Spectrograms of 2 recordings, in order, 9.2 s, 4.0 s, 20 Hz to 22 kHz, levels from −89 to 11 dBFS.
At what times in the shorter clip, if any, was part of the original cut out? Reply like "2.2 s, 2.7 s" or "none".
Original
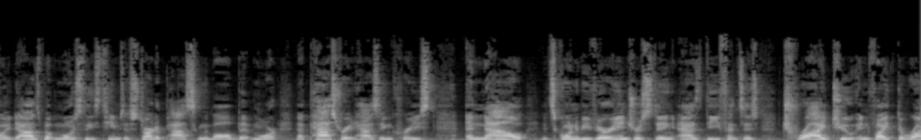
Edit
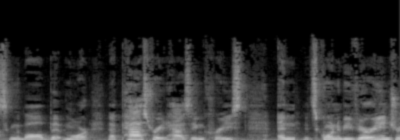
2.9 s

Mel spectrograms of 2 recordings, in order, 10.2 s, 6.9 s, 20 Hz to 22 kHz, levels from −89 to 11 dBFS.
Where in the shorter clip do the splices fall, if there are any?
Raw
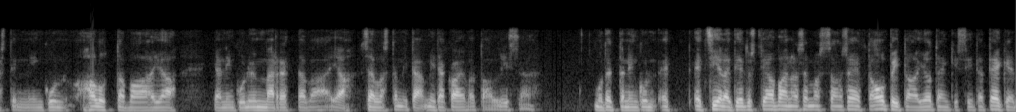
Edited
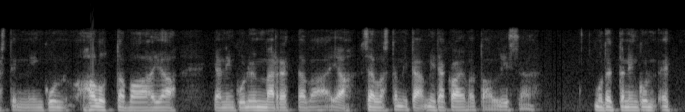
none

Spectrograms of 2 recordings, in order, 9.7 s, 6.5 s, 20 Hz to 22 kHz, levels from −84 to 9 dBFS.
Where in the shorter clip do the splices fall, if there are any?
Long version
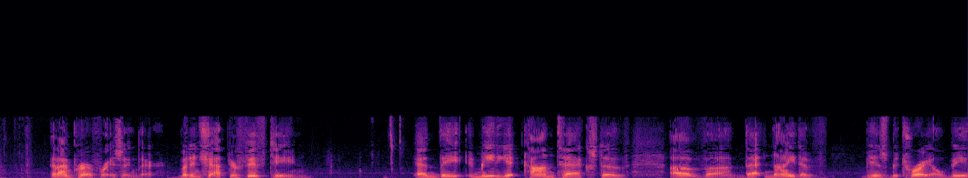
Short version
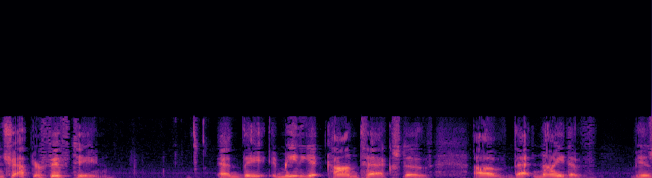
5.1 s

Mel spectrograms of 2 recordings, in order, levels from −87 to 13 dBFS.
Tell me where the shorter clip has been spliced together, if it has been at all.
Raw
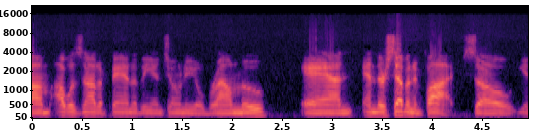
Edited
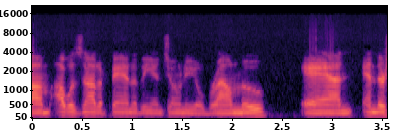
none

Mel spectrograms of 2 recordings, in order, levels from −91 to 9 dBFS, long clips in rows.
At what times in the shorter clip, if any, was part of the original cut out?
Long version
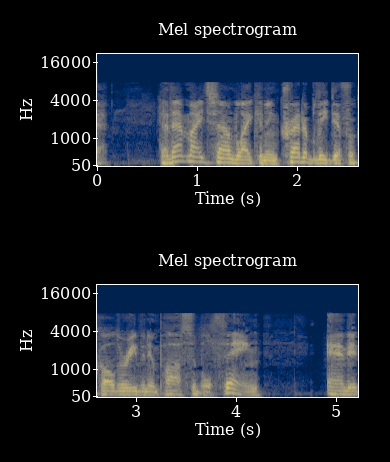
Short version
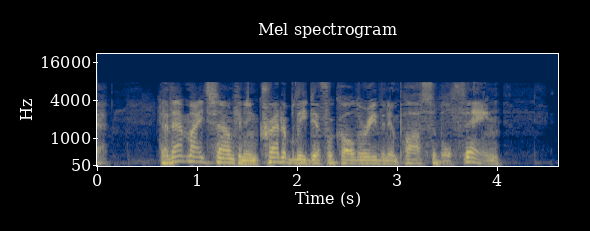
1.4 s

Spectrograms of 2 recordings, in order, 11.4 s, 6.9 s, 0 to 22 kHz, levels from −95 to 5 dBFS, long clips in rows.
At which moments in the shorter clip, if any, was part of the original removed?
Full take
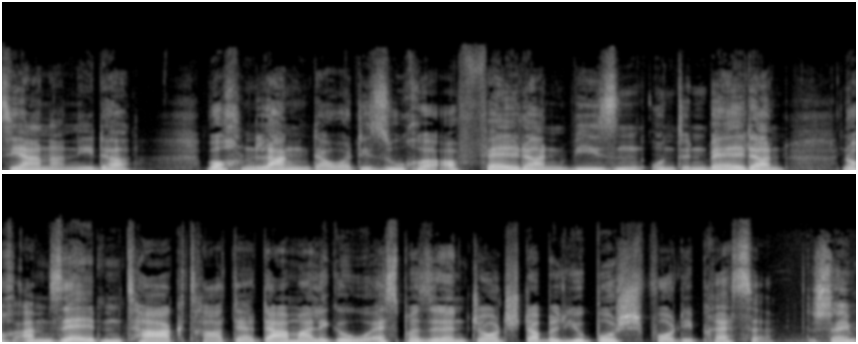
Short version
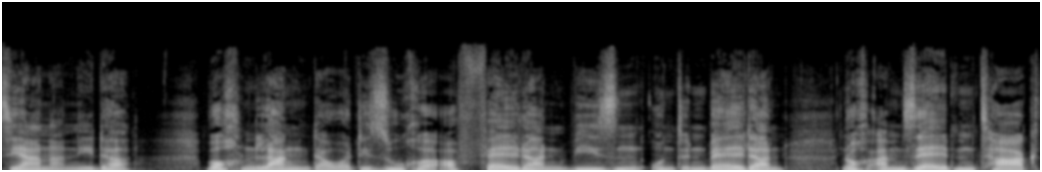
none

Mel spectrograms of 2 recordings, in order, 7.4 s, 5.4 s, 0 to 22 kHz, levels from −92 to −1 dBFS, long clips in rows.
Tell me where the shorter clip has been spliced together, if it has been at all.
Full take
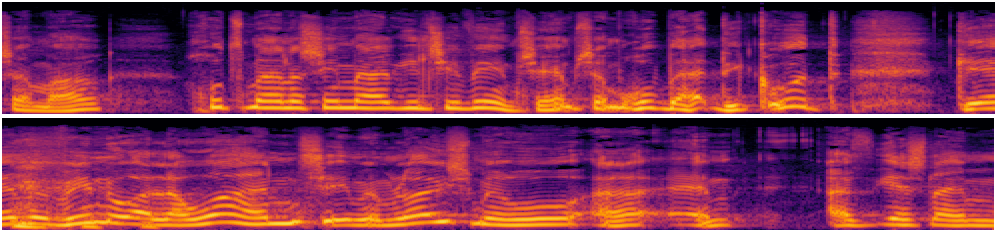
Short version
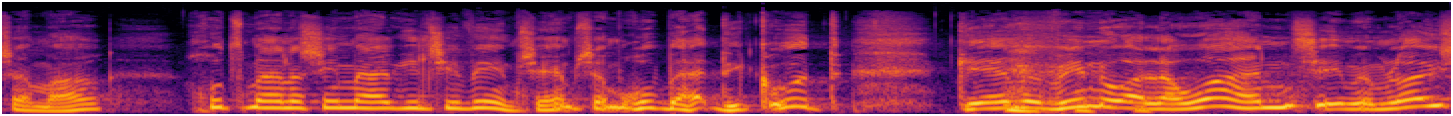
none

